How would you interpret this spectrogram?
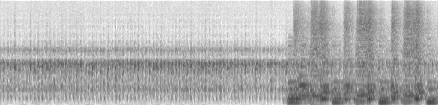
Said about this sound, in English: And on this car he had a motor, E-I-E-I-O. With a rattle here and a rattle there, here a rattle, there a rattle, everywhere a rattle, rattle.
